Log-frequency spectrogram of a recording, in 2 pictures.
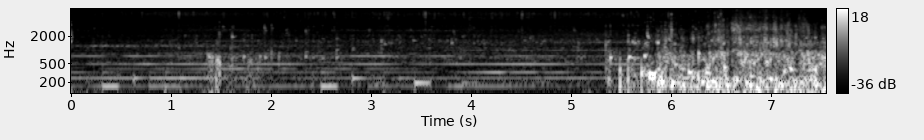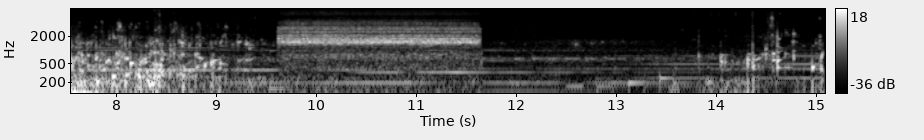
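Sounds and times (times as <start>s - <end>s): exhaled bubbles burbling: 1.3s - 3.9s, 5.3s - 10.0s, 13.4s - 15.0s
regulator inhalation hiss: 9.6s - 11.8s.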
